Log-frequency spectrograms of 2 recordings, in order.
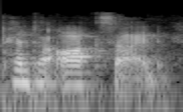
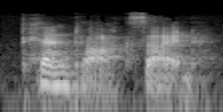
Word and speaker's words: pentoxide: know a mouthful here Penta oxide it's actually going to be pronounced d nitrogen pentoxide so we're kind of going to drop that a okay so go ahead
